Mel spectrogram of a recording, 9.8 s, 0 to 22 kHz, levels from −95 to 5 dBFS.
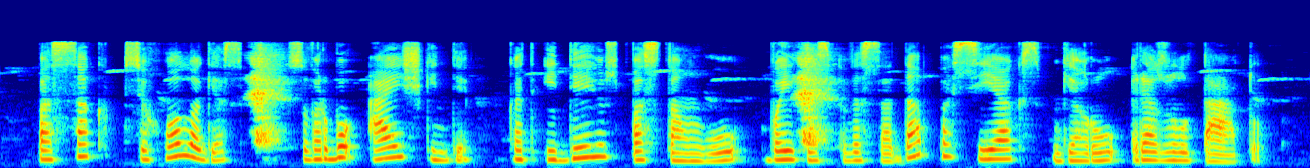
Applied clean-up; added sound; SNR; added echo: classical method log-MMSE.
